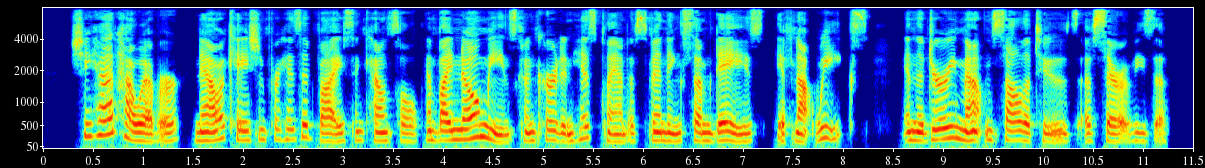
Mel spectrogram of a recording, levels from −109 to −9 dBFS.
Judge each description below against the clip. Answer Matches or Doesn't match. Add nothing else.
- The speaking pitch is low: Doesn't match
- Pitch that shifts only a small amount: Doesn't match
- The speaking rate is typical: Matches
